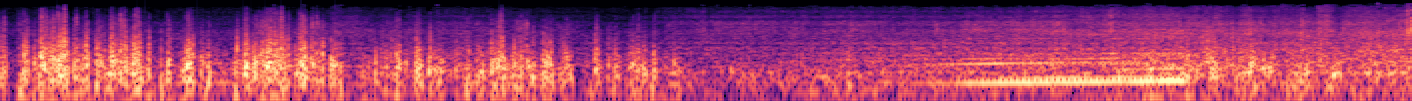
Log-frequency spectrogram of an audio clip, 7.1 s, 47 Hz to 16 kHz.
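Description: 1997 Honda Prelude's four-cylinder engine heard from inside the cabin during a hard autocross run, with wind buffeting the microphone. About halfway through, the engine note climbs steadily as the car accelerates.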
